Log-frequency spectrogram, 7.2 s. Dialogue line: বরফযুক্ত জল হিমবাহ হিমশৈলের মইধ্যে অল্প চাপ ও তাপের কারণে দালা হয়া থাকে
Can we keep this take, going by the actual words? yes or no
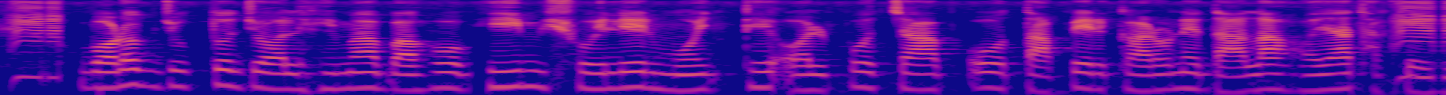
yes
